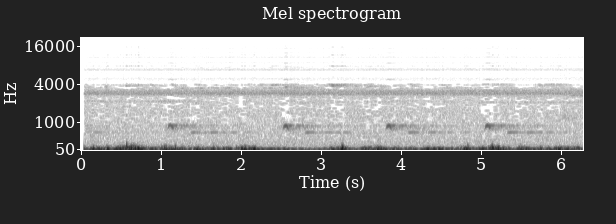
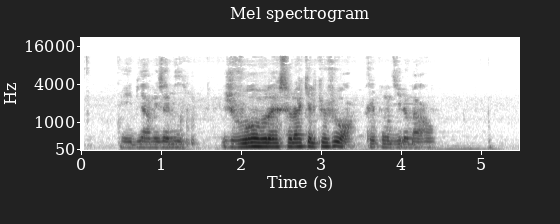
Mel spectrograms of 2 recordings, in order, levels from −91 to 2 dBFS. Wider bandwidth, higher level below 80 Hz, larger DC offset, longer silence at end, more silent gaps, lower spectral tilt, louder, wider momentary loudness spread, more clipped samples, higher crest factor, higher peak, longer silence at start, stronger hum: second, 4.2 kHz vs 11.5 kHz; first, -24 dBFS vs -56 dBFS; neither; second, 0 s vs 1.1 s; neither; about the same, -7.5 dB/octave vs -8.5 dB/octave; second, -28 LUFS vs -18 LUFS; second, 12 LU vs 22 LU; neither; about the same, 18 dB vs 20 dB; second, -4 dBFS vs 0 dBFS; second, 0.05 s vs 0.5 s; neither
